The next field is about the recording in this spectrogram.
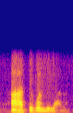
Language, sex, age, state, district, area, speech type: Urdu, male, 30-45, Bihar, Supaul, urban, conversation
